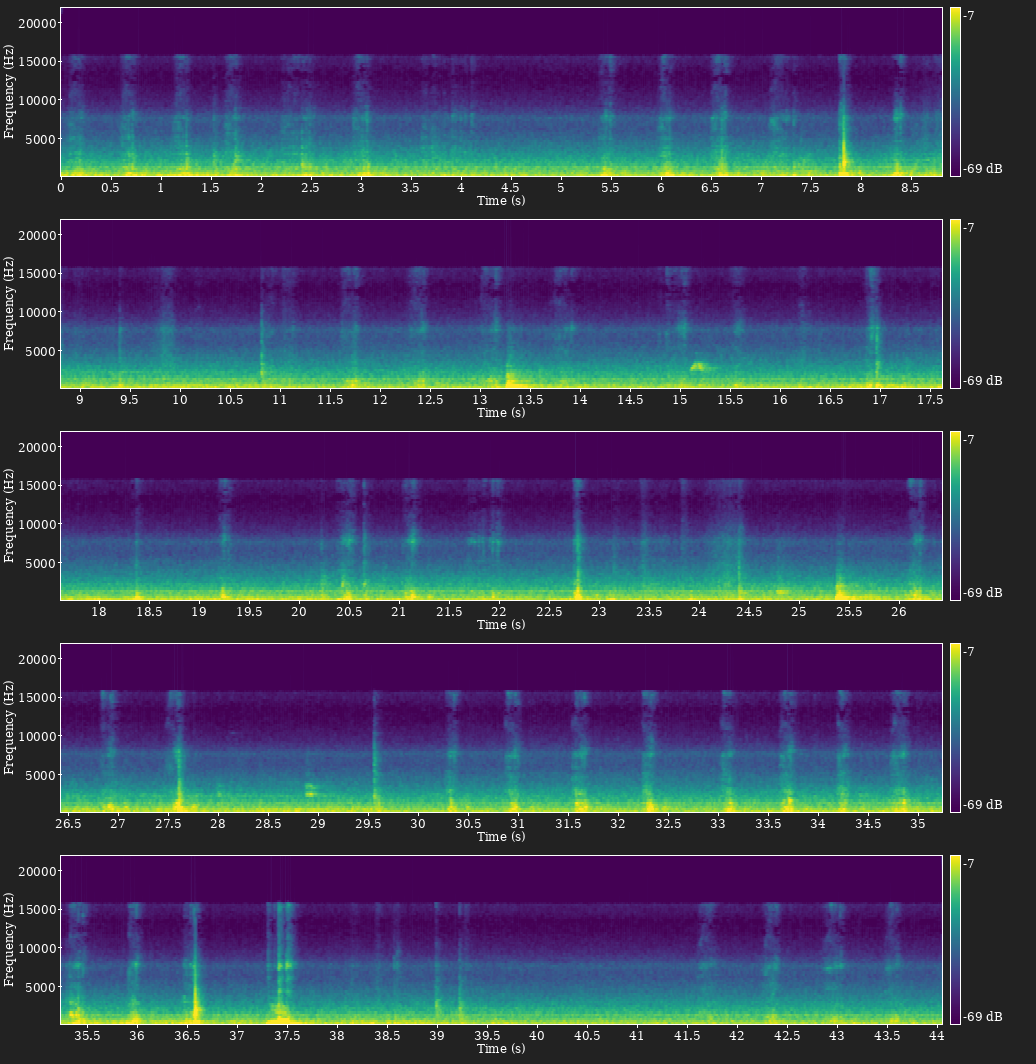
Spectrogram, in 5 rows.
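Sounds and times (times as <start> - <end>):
steady mechanical hum: 0.0 - 44.0
scissors snipping cloth: 30.3 - 36.7.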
